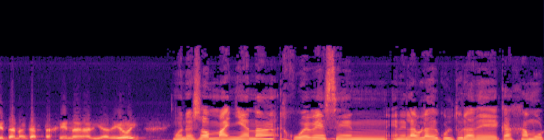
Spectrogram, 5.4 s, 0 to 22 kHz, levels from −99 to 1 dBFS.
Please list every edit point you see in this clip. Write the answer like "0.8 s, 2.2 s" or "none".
1.7 s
